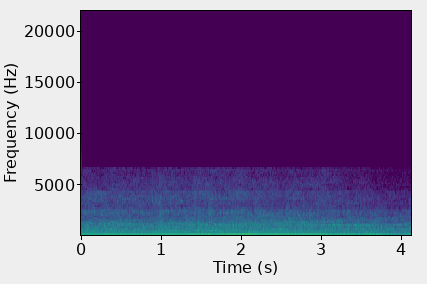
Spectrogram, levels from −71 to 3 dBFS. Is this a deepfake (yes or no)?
yes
